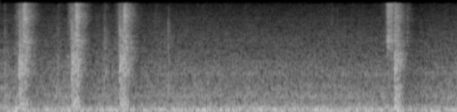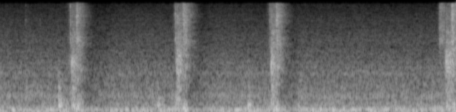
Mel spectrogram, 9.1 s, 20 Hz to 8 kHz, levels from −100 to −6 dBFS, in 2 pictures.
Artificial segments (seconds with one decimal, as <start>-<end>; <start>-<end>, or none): 0.0-1.7; 3.8-8.3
